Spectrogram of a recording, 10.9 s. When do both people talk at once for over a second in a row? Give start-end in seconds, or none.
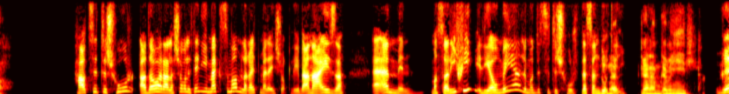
none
